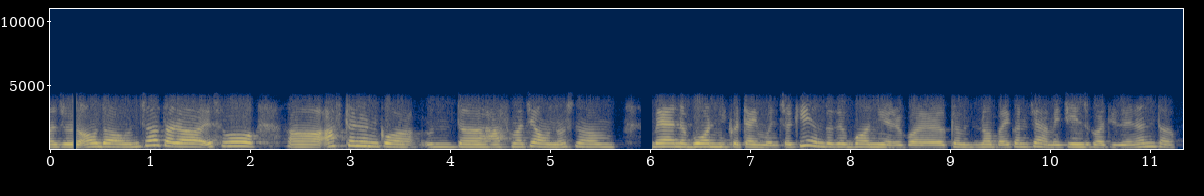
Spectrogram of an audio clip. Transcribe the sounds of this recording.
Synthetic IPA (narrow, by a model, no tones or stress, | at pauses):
ɦʌd͡zuɾaw̃d̪aɦunt͡sʰʌt̪ʌɾʌeso | apʰʈʌnunko | ɦapʰmat͡sʌĩawnuɦsnʌ | bʌjanʌbʌnikoʈaimɦunt͡sʰʌkiʌnt̪ʌt̪ebʌniʌɾubʱʌkebʱʌnt͡sʰʌnʌbʱʌekonʌt͡sʌĩɦamit͡send͡zɡʌd̪id̪ʌjnʌnt̪ʌ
